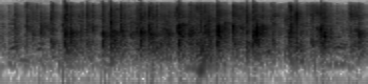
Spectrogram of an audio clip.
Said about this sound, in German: Ja, den Applaus haben Sie auf alle Fälle verdient.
